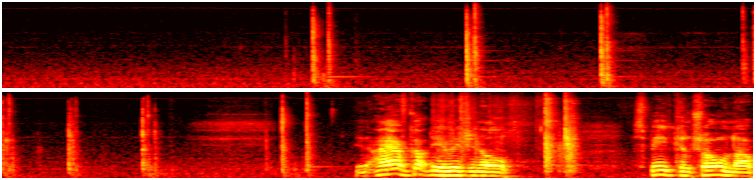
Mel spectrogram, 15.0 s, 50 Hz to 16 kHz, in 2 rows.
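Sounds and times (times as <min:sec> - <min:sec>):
record player parts clicking: 0:02.8 - 0:03.4, 0:06.0 - 0:06.2, 0:07.4 - 0:09.3, 0:10.1 - 0:10.9.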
